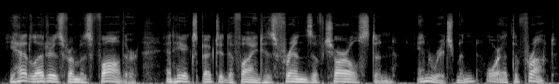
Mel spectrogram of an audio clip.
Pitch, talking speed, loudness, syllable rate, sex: 110 Hz, 225 wpm, -19 LUFS, 5.6 syllables/s, male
